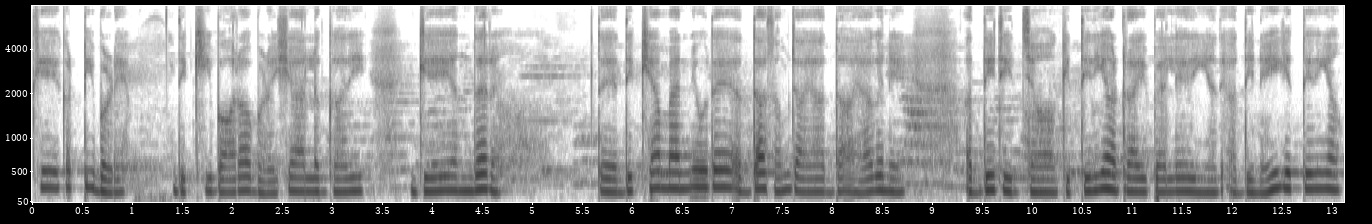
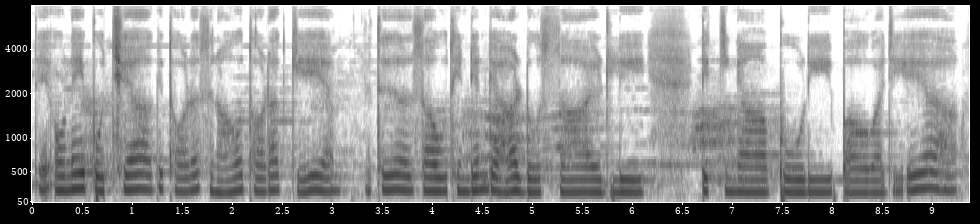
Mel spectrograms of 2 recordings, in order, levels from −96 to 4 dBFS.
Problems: constant background noise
